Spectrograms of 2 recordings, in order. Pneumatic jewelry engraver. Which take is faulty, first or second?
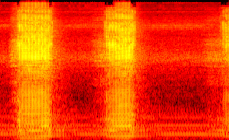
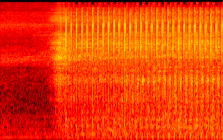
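second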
